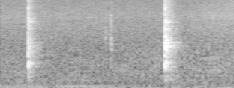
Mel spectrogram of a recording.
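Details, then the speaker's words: Motorcycle rewired with Moto Gadget system, clutch pulled in to start: two sharp separate clicks about a second apart, the starter solenoid receiving power and pulling in. "clicking so I know that is power going to a solenoid and it swipes across"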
